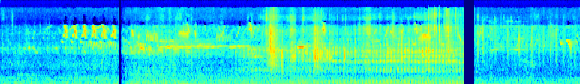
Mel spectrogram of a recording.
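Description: Birds chirping and calling, with short high trills and calls, over a steady low outdoor background noise that drops out briefly twice.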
